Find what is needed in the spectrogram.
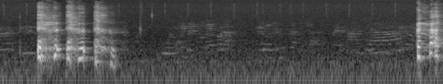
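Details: Mother coughing: three quick coughs, a quiet pause with faint infant sounds as the baby laughs at the cough, then another cough burst; ordinary adult cough.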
